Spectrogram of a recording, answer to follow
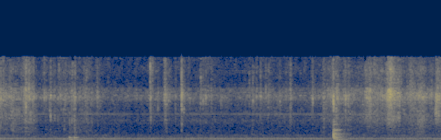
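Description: Quiet scooping of cooked stir-fried vegetables with a wooden spoon from a metal pot, with soft ticks and one sharper tap near the end, over a steady low hum.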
